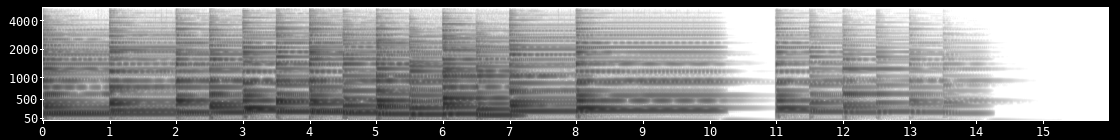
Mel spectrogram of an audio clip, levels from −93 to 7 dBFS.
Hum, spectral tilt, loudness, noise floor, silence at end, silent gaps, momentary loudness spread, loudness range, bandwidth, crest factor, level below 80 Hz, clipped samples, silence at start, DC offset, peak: none; -9.5 dB/octave; -18 LUFS; under -90 dBFS; 2.2 s; none; 16 LU; 15 LU; 5.4 kHz; 18 dB; -52 dBFS; under 0.1%; 0 s; under 0.1%; 0 dBFS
